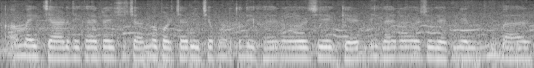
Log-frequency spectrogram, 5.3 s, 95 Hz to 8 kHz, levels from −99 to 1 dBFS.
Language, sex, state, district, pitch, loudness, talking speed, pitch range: Gujarati, female, Gujarat, Gandhinagar, 185 Hz, -16 LUFS, 225 wpm, 180-185 Hz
